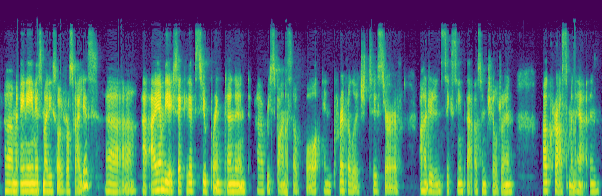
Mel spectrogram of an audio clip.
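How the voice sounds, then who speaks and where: A woman from Chile speaks in a low, gravelly voice with a bright, forceful edge. She is a school superintendent, talking earnestly and reflectively about her own life over a video call. Her delivery is measured. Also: low-quality recording. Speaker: executive superintendent. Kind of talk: personal speech at a community board meeting.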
